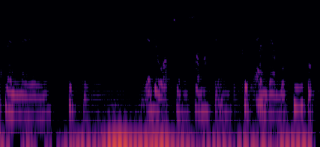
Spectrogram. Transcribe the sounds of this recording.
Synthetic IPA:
menø | fe̝ɡ̥̚d̥ejæle̝ʊɒ̽b̥̚t͡sʰe̝ʋɒsɒ̽mɐfɛ̰ːnkʰøb̥̚d̥d̥end̥ɛɐmofḭːpʰɔ̽

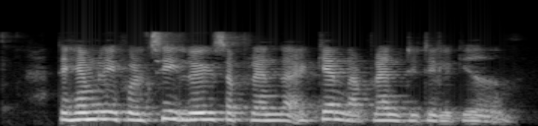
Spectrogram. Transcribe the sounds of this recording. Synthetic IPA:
d̥e̝ɦemliəpʰo̝lit͡sʰḭːløɡ̥əsæb̥ʰlænd̥əæɡ̥en̰d̥ɐb̥læn̰d̥ːid̥e̝leɡ̥e̝̰ːɐð̞ˠə

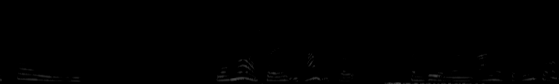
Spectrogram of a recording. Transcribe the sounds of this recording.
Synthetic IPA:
ɒ̽sɒ̽ø | jænujsɒ̽e̝n̰iɦɑ̈m̰ɒshɒɪ̰sɒ̽mle̝mel̰m̩ʁɑnɐsɒʋib̥ɒ

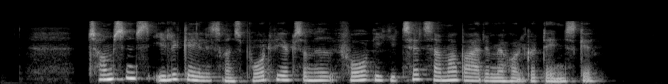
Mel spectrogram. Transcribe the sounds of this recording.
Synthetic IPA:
t͡sʰɒ̽msənsile̝ɡ̥ɛ̰ːlət͡sʰʁɑ̈nsb̥ɒːd̥ʋiɐɡ̥sɒ̽mhe̝ð̞̰ˠfɒːɡ̥iɡ̥id̥t͡sʰed̥sɑ̈mɑ̈ːb̥ɑ̈ɪ̰d̥əmeɦɒ̽lɡ̥ɐd̥ænsɡ̥ə

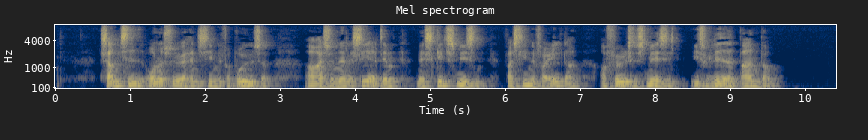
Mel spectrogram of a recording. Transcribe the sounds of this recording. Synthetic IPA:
sɑ̈mt͡sʰið̰ˠiʔɔ̽nɐsø̰ɪ̰ɐɦænsiːnəfɒ̽b̥ʁyð̰ˠl̩sɐ | ɒ̽ʁɑ̈ɕo̝nælise̝̰ːɐd̥emmesɡ̥elsmisn̩ | fʁɑ̈siːnəfɒ̽el̰d̥ʁɐ | ʔɒ̽føːl̩səsmesid̥iso̝le̝̰ːɐð̞ˠb̥ɑ̈ːnd̥ɒ̽m̰

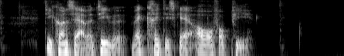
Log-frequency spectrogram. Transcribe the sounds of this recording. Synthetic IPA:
d̥ikʰɔnsæɐʋæt͡sʰiːʋə̰ʋekʰʁidʰisɡ̥əʔɒʊɐfɒpʰḭː

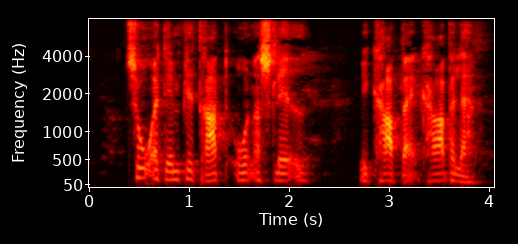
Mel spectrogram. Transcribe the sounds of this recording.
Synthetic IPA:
t͡sʰo̝̰ːæd̥emb̥le̝d̥ʁɑ̈b̥̚d̥ɔ̽n̰ɐslɛ̰ːð̞̩ˠ | ʋe̝kʰɑ̈belæ

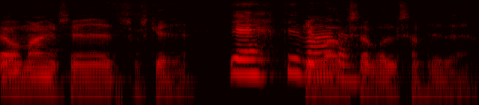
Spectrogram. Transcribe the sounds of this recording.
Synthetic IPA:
æʋɒmɑ̈ŋəsʋenet͡sʰusɡ̥ɛ | jæd̥eʋd̥eɑɒ̥sɒʋɒ̽lsɒ̽md̥e̝d̥æɐ̰

